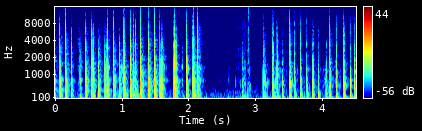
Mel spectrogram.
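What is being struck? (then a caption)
Small cardboard box with card packs inside. A small printed cardboard Star Wars trading card box with card packs inside, held near the microphone, is tapped fast with long painted nails. About 31 quick, dry, hollow taps come in two bursts separated by a short, quieter pause with faint soft handling.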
